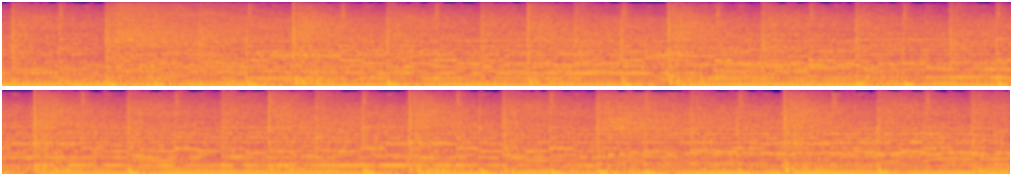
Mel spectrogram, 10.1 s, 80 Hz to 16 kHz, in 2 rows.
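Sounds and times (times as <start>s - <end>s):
music with steady beat: 0.0s - 10.0s
sliding deep bass notes: 0.0s - 10.0s.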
